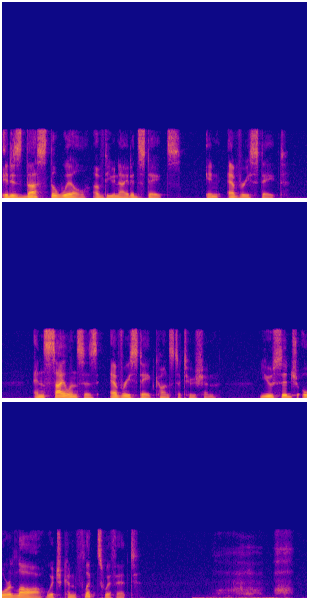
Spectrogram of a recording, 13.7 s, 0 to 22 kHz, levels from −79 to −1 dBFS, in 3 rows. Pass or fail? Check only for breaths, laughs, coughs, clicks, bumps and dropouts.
fail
